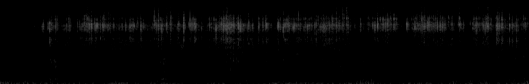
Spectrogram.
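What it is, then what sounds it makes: Plastic game tiles. A heap of small solid plastic Bananagrams game tiles is swirled around on a marble counter with flat hands and fingertips. After a brief quiet start, the tiles clatter against each other in a continuous, dense, bright rattle with no low end.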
